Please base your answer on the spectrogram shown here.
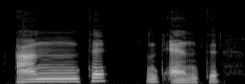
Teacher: With the stress on the an or en.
